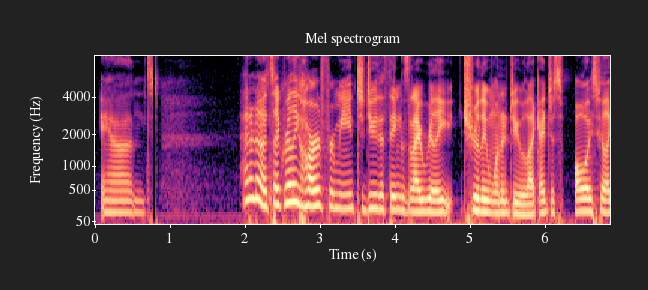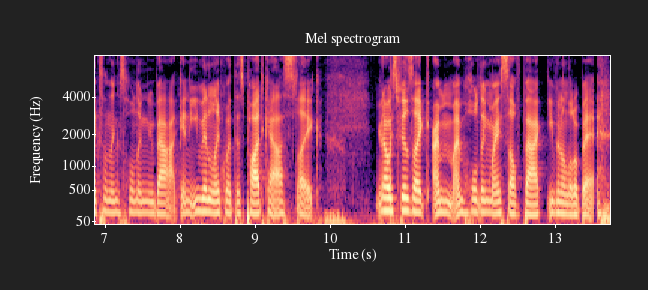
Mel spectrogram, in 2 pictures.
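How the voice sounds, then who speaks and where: A woman's voice: on the low side, normal speed, clean tone, no echo, clean studio sound. A woman hosting a podcast, speaking casually and hesitantly with many fillers and restarts. She sounds nasal from a cold and talks from her room at home. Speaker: podcast host. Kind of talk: casual confessional podcast talk.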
